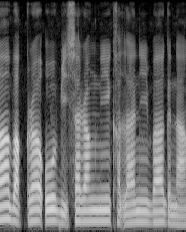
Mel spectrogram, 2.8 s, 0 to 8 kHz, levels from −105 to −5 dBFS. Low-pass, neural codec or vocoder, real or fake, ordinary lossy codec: none; none; real; none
